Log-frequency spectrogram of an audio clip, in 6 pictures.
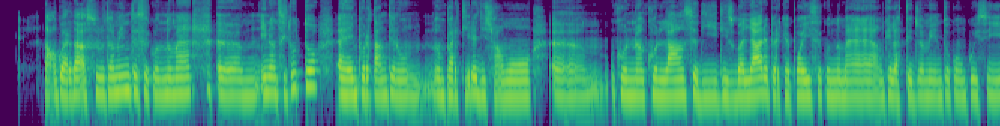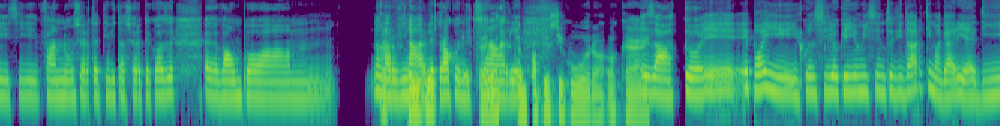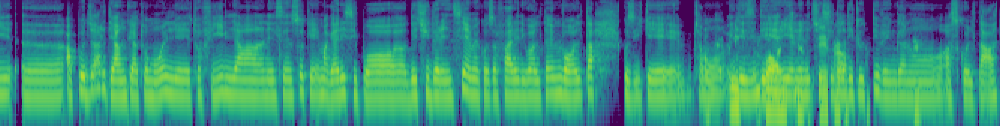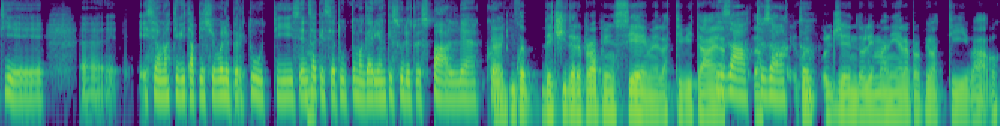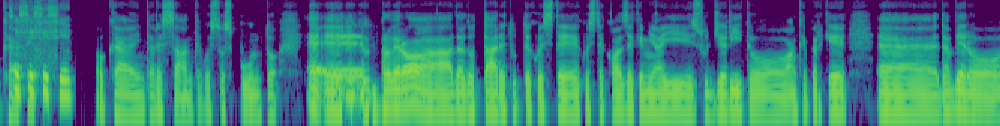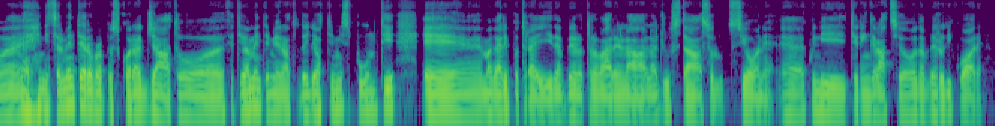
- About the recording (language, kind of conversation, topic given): Italian, advice, In che modo il lavoro sta prendendo il sopravvento sulla tua vita familiare?
- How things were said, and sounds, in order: "diciamo" said as "ciamo"; "proprio" said as "propio"; "Okay" said as "kay"; "proprio" said as "propio"; "proprio" said as "propio"; laughing while speaking: "e"; "proprio" said as "propio"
